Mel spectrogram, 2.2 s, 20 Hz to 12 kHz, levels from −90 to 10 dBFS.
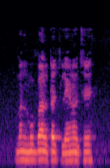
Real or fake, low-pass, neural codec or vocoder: real; 7.2 kHz; none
